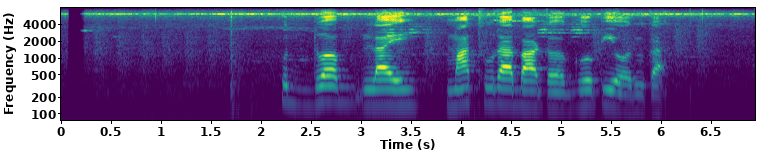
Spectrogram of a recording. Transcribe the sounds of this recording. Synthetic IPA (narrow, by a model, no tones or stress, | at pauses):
ud̪wʌblajmat̪ʰuɾabaʈʌɡopiɦʌɾuka̰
